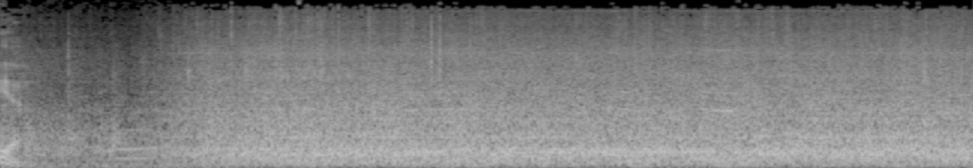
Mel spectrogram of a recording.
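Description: A heavy machine's engine rumbles steadily.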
